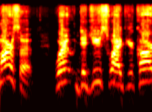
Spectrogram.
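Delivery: mock high calling out across a distance. Retelling calling out to Martha after leaving the store, retelling a yell across a lot. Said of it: "I'm yelling across the parking lot".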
